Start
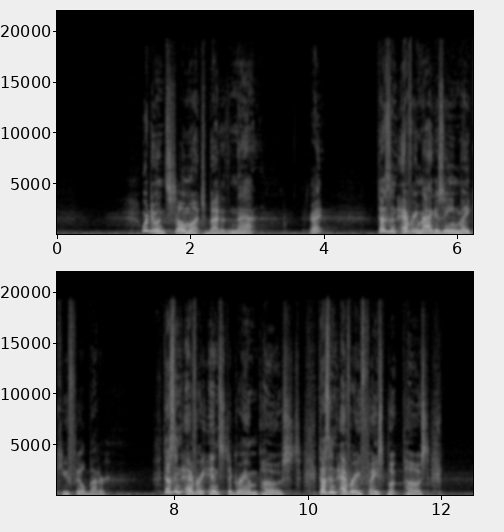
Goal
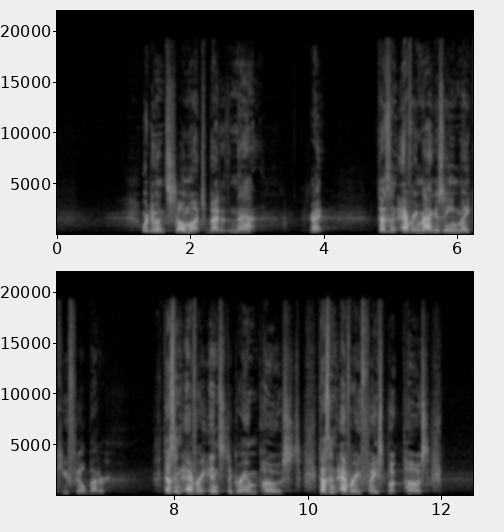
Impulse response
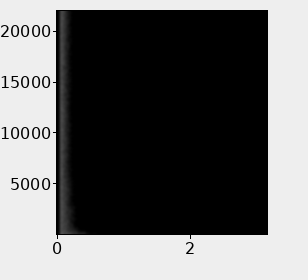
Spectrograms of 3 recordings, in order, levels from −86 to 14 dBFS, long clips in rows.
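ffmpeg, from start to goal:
-af "highpass=f=560:w=0.5412,highpass=f=560:w=1.3066,volume=1.88"

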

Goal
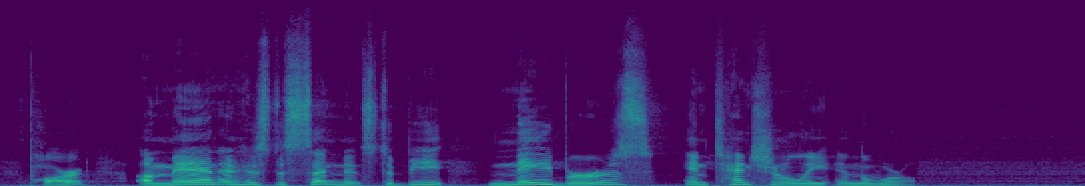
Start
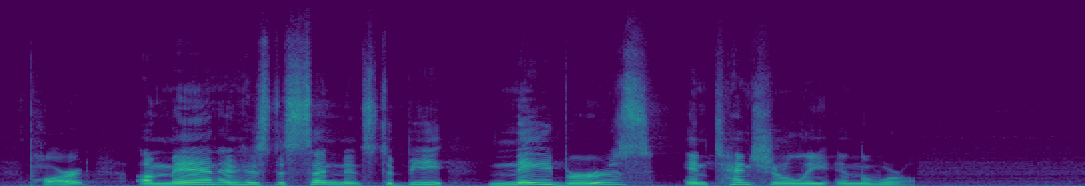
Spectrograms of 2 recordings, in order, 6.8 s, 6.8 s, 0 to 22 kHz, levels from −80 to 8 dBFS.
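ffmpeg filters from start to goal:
-af "equalizer=f=390:w=3.9:g=-12.5"

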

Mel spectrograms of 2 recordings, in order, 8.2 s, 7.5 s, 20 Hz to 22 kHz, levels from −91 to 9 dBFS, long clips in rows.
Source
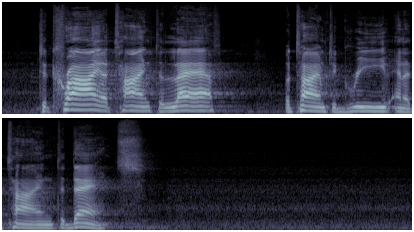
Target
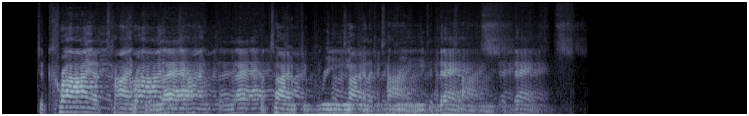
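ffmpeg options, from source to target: -filter_complex "[0:a]asplit=2[s0][s1];[s1]aecho=0:1:146|625|804:0.15|0.178|0.596[s2];[s0][s2]amix=inputs=2:normalize=0,atempo=1.1,aeval=exprs='val(0)*sin(2*PI*83*n/s)':c=same,aeval=exprs='val(0)*gte(abs(val(0)),0.00473)':c=same,asplit=2[s3][s4];[s4]aecho=0:1:142:0.266[s5];[s3][s5]amix=inputs=2:normalize=0,volume=0.891"

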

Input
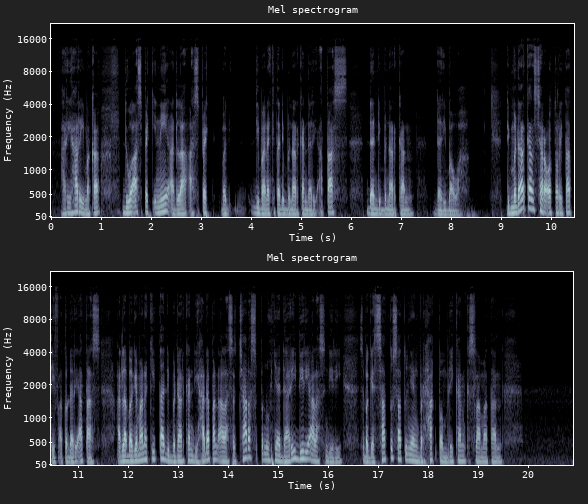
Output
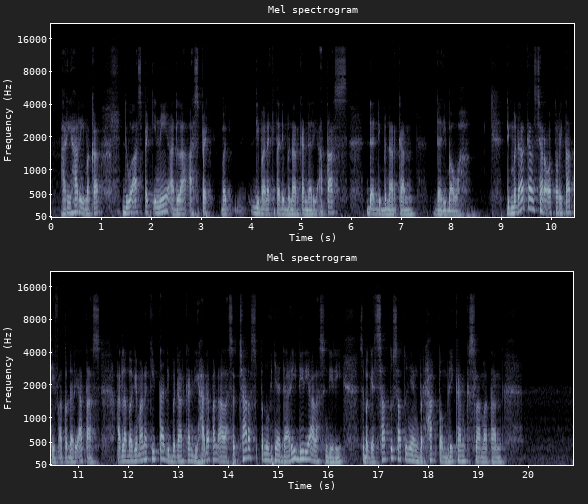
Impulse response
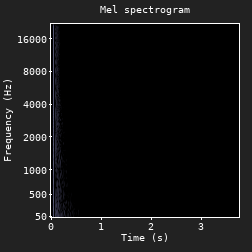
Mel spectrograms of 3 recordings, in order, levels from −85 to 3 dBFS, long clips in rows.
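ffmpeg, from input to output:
-filter_complex "[0:a]equalizer=f=330:w=1.5:g=4.5,acompressor=threshold=0.0355:ratio=5,asplit=2[s0][s1];[1:a]atrim=start_sample=2205,afade=t=out:st=0.19:d=0.01,atrim=end_sample=8820,lowpass=3400[s2];[s1][s2]afir=irnorm=-1:irlink=0,volume=2[s3];[s0][s3]amix=inputs=2:normalize=0,volume=0.501"

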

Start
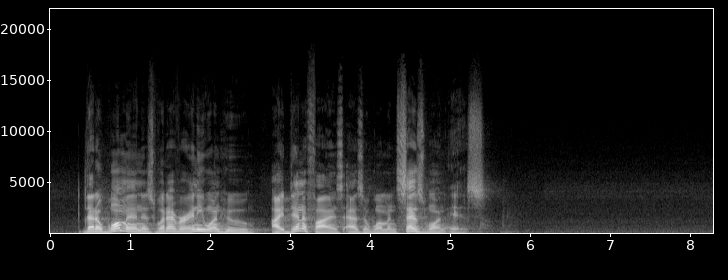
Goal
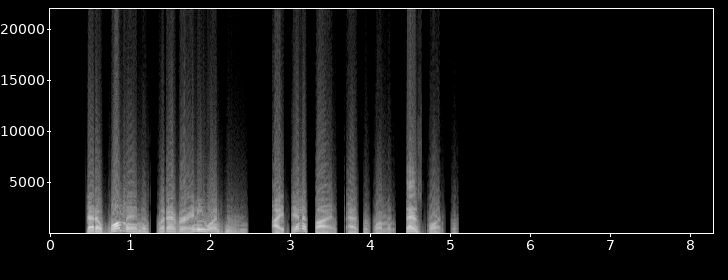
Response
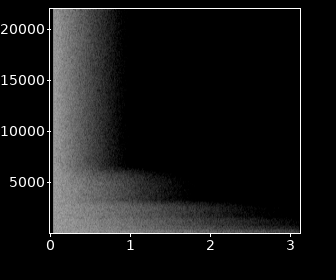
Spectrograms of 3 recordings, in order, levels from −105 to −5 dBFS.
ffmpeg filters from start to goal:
-af "afwtdn=0.0126,aeval=exprs='sgn(val(0))*max(abs(val(0))-0.0178,0)':c=same"

